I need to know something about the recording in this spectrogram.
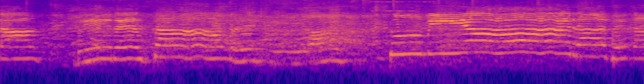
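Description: A high voice singing a slow melody in long, wavering held notes, pausing briefly about half a second in and taking up a new note just before the four-second mark.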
